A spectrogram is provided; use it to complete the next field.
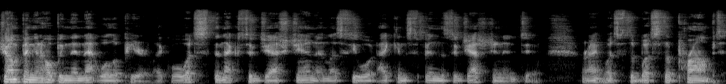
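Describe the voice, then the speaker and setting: A man's voice has a bright, sharp tone and moves at a fairly quick pace. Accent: Chicago. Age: 50s. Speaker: actor and improv teacher. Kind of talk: interview. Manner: halting.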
